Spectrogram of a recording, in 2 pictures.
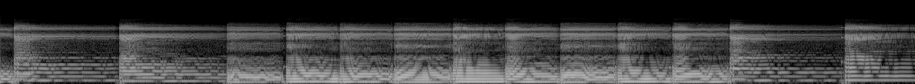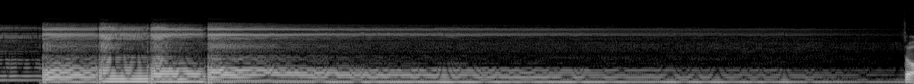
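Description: Electric guitar played through a Source Audio stereo effects pedal, with distorted, chorus-shimmered chords and notes in a choppy rhythmic pattern that ends in one long, ringing sustained chord fading slowly.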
